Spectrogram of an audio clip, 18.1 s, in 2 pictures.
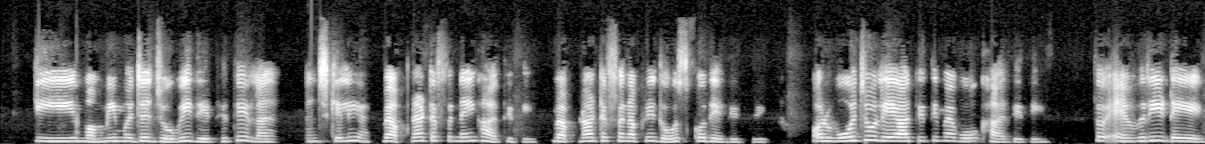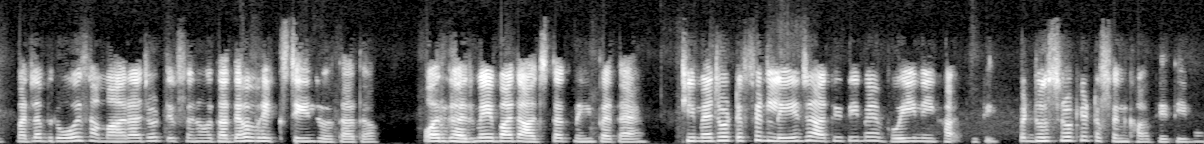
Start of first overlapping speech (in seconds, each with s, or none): none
